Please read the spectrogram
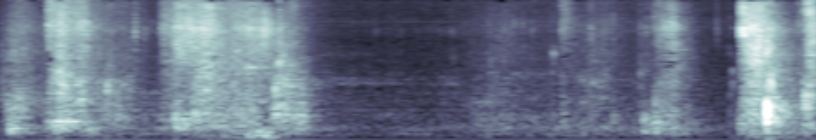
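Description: Three short bursts of rustling and scuffing, the loudest near the end.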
